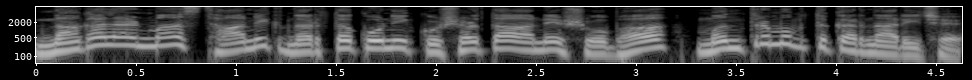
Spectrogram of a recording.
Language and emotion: Gujarati, surprised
